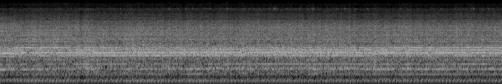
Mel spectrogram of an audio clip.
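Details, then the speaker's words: 2002 Toyota Tacoma with solid axle swap and 3-link coilover suspension on 37s, first run after brake bleeding; loud, steady high whir while steering left and right, power steering pump whining. "I love how loud those pumps are. That's good. That's loud."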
